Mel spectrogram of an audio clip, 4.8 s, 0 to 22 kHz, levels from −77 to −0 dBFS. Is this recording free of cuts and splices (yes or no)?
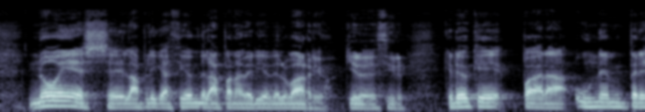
yes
